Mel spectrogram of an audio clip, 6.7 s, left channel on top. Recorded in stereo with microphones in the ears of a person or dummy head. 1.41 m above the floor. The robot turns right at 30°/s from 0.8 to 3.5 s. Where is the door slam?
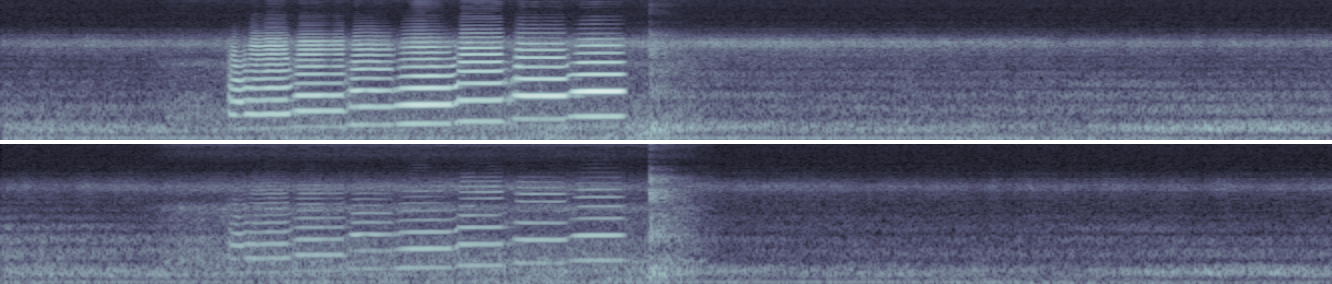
50° right (ahead or behind); by 3.6 s 40° right (ahead or behind).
